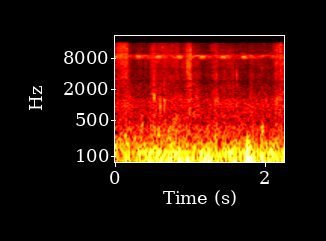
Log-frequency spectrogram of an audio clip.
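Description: Goat grazing close by, biting and tearing off clover and grass in a few soft, sharp crunches, over a low rumble.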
